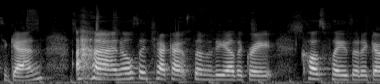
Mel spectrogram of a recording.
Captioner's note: laughs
